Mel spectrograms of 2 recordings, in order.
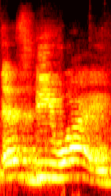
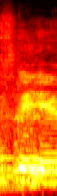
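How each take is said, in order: First: The letters are named the English way. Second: The letters are named the Indonesian way. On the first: "in English we pronounce it" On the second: "back there we call it S B Y... In the way Indonesian people spell"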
